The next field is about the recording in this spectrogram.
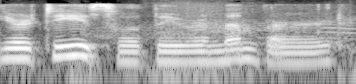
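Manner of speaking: acted, patronizing, condescending game announcer voice. Describing the voice a game uses on the player, mock-condescending game voice. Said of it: "It's like condescending".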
